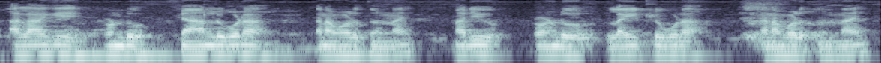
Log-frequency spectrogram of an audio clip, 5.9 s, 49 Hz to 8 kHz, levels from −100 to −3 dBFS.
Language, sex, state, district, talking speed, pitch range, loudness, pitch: Telugu, male, Telangana, Mahabubabad, 100 wpm, 95-105 Hz, -19 LUFS, 95 Hz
